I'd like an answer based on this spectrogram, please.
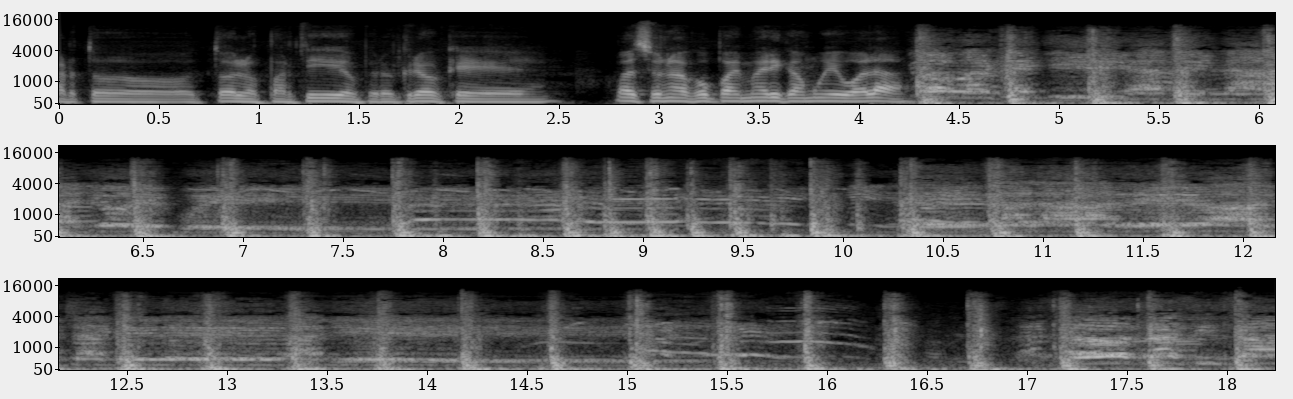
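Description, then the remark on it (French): A group of men from the Argentine team chants loudly together aboard their bus on the way to training, with steady rhythmic clapping or banging throughout, after a few seconds of a single voice singing alone. “L'ambiance dans le bus des Argentins qui partaient à leur entraînement.”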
